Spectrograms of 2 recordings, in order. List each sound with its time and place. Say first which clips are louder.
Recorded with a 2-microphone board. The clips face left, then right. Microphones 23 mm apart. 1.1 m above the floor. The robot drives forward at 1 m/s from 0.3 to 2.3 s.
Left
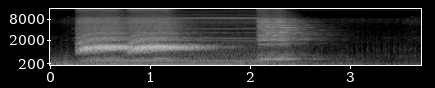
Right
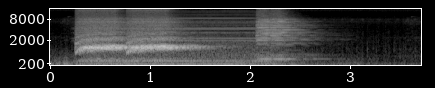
0.2 s an alarm: right 2 dB; 75° right (ahead or behind), 3 m; by 1.3 s 60° right (ahead or behind), 3.5 m
2.0 s a buzzer: right 1 dB; 70° right (ahead or behind), 3.5 m; by 2.3 s 65° right (ahead or behind), 3.5 m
